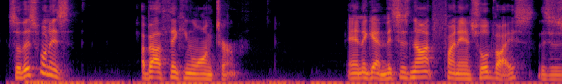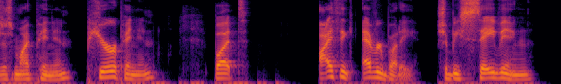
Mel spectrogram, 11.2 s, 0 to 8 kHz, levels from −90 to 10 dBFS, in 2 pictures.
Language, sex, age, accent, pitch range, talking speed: English, male, 30-49, American, 115-135 Hz, 150 wpm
